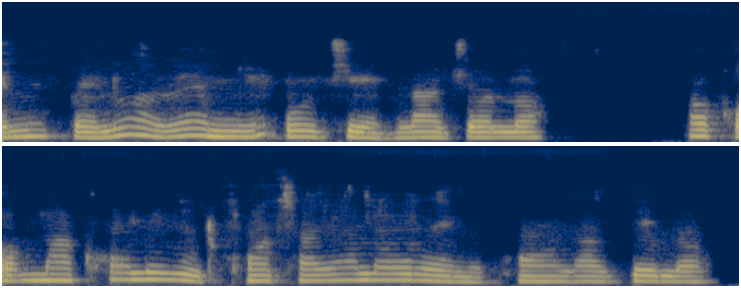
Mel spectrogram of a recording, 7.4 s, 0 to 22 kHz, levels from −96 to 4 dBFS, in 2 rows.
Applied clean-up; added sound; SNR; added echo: neural mask model Resemble Enhance denoiser.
